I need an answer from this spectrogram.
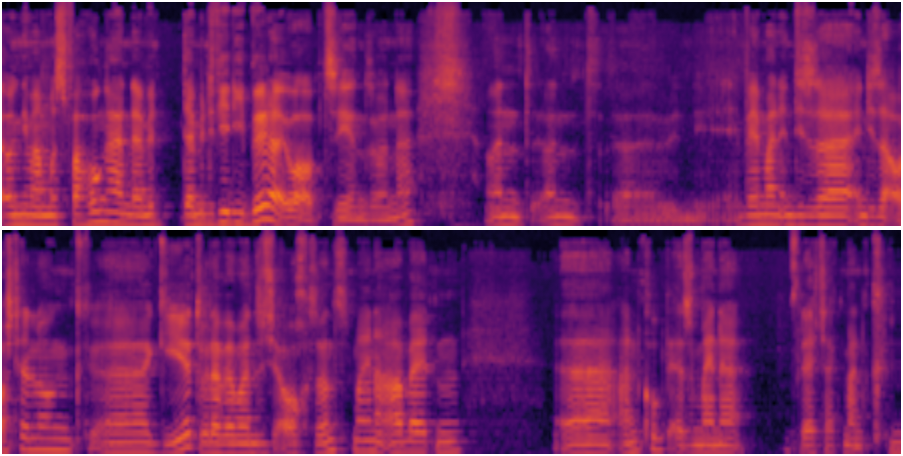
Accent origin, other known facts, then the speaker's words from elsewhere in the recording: Berlin, Germany; weil ich komme ja ursprünglich aus Berlin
